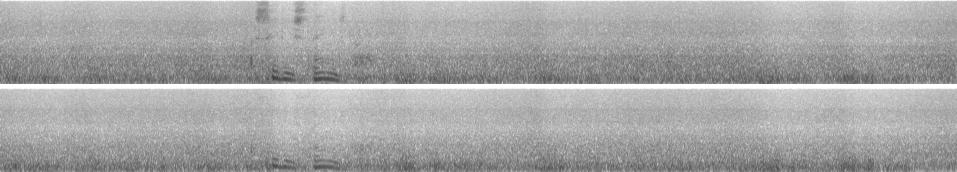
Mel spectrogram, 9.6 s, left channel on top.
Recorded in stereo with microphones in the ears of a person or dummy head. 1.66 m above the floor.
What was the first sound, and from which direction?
A man speaking, 55° left (ahead or behind).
